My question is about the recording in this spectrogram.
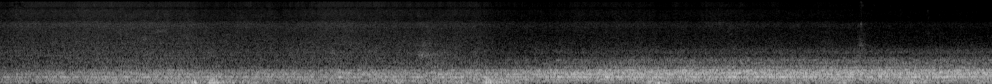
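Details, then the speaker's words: Dump-found Fisher & Paykel Quicksmart washing machine: loud, hollow droning rumble from the spinning drum because the drum bearing is worn out; it still works but would sound very loud on spin. "the bearing's gone you can hear the hollow sound so you can use it it will work but it'll sound really loud when it's on spin"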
